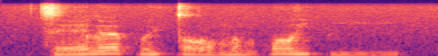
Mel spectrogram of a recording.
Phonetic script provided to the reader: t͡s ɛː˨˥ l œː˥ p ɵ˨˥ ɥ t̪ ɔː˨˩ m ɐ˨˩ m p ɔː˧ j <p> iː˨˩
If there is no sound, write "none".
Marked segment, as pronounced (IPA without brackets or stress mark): p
